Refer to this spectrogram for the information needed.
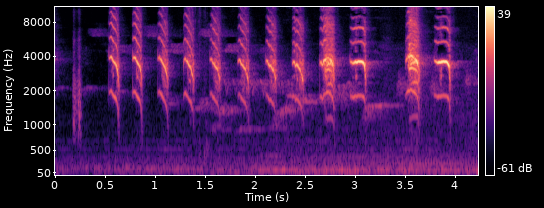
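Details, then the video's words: Long-tailed shrike singing in an energetic lure recording for prompting other shrikes to sing. About a dozen downslurred, slightly buzzy notes are repeated steadily, growing louder toward the end. "Kicau cendet gacor AMPUH EMOSI TINGGI, pancingan CENDET AGAR BUNYI"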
